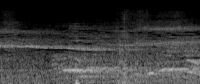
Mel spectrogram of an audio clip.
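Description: Voices calling out around a boxing ring, held shouts rather than commentary, with a single dull thud about three quarters of a second in as the boxers exchange punches.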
